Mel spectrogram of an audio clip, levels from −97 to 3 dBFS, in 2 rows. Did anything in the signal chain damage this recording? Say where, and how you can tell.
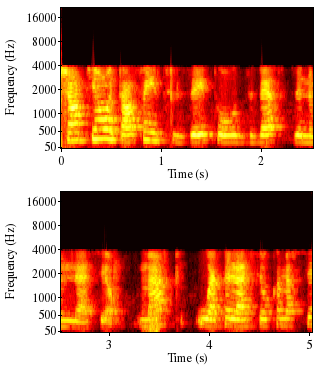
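Yes. The Bluetooth CVSD headset codec colours the whole clip. Nothing survives outside roughly 300 Hz to 3.7 kHz, and the damage is plainly audible: a granular hiss sits under the speech, s sounds turn scratchy, and loud bright passages smear. That happens at the codec stage. At the 64 kbps rate, the one-bit up/down coder with its adaptive step can't keep pace with fast, loud high-frequency movement.

Microphone overload appears from 0.00 to 0.35 s. The loudest peaks have a harsh, crackly edge, with the tops flattened by about 5 dB over full scale, affecting a small fraction of samples. This is a converter-stage fault. The input gain was likely set too high, so the waveform hit the analogue-to-digital limit and was squared off instead of captured.

Microphone volume stepped down occurs twice, at 0.12 s and again at 1.11 s. 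Each time, speech and background together fall by about 3 dB in one abrupt step. That points to call processing rather than the talker: automatic gain control likely reacted to the overload by lowering the device's input volume in discrete steps.

Bit errors on a Bluetooth voice link hit from 3.33 to 3.50 s. A rushing, crackly noise rides over the speech there, but with no sharp clicks. It consistent with an error rate of around one percent on the wireless link. In CVSD each bit only nudges the signal slightly and the error decays away, so corruption shows up as diffuse noise, not loud pops.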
